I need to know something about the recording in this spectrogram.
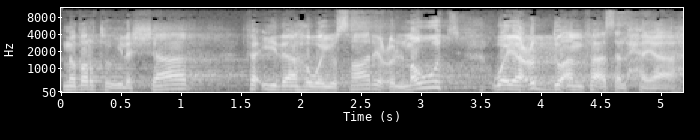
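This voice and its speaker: A man delivers an impassioned sermon in a somewhat high voice, his storytelling climbing tense and urgent at the dramatic peaks. He breaks into melodic chanted recitation of scripture. The sound carries the long reverb of a large hall. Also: lively intonation, a little fast. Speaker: preacher.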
